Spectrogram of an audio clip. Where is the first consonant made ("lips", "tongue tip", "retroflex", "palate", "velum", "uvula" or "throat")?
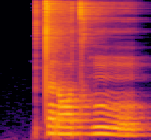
tongue tip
